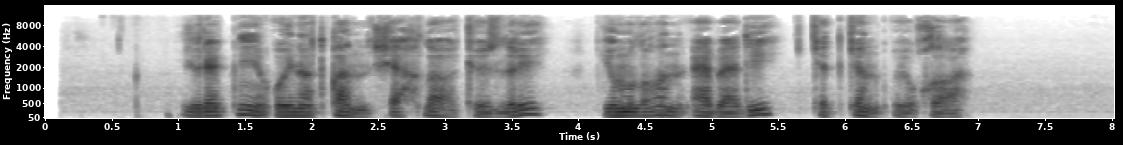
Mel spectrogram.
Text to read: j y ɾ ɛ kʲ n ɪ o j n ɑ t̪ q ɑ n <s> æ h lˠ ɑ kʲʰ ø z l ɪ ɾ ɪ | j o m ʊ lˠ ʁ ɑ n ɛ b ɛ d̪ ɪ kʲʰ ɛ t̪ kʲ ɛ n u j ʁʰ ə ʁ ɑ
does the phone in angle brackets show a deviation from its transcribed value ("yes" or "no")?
yes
